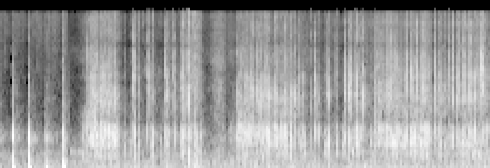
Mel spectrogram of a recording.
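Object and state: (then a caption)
Wooden hairbrush with plastic bristles. A wooden-handled hairbrush with dense dark plastic bristles with light tips is held close, as fingertips and nails scratch and rake across the bristles, with some handling of the wooden handle. Four sharp, quick knocks open the clip, followed by a steady, dense raking and scratching texture with a few brighter clicks over a low background hum.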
